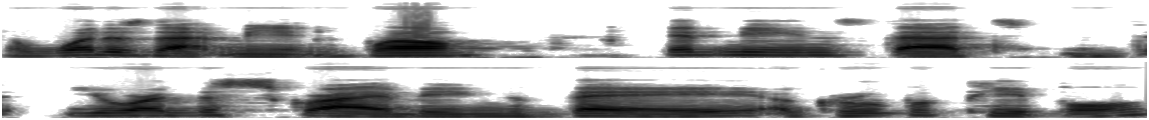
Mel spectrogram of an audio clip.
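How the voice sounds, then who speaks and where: A man speaks slowly-ish, his pitch fairly high with ordinary variation. His loudness swings widely. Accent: American. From US South. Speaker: teacher. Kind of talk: lesson. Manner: casual.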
